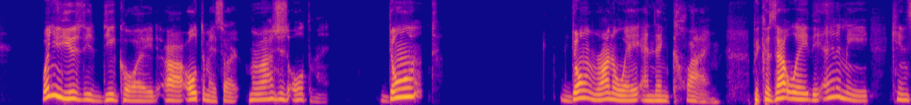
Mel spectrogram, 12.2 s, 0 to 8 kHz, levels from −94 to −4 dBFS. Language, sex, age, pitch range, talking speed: English, male, 20-39, 130-165 Hz, 115 wpm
